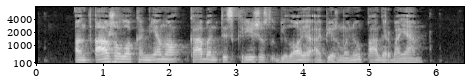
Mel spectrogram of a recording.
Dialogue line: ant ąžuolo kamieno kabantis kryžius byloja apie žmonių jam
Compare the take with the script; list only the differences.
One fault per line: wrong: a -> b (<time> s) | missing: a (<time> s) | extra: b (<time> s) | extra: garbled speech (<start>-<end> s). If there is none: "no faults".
extra: pagarbą (5.0 s)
